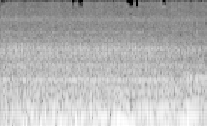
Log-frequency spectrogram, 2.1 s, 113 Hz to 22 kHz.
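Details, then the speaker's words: Corsair H60 water-cooler pump: low, buzzy rattle steadily under the pump whir; suspected, from reading, to be caused by the power supply 12 V rail sitting just over 12.2–12.3 V, not confirmed. "quite a common noise the rattling noise that comes from the pump um caused commonly by some from what I read um the when your power supply the 12vt rail is like just over like 12.2 12.3 sort of volts and it makes that annoying sound"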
